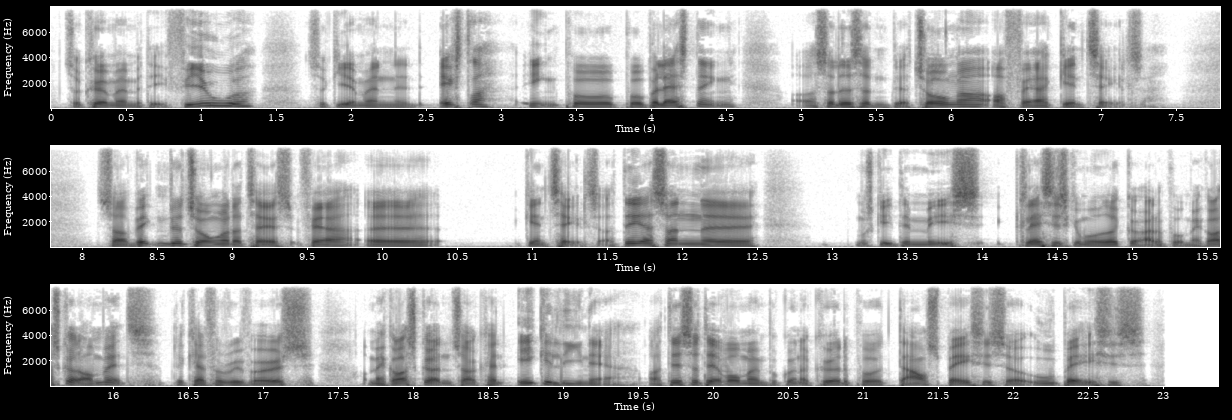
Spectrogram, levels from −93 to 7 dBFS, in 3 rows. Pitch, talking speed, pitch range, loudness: 110 Hz, 215 wpm, 100-135 Hz, -22 LUFS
